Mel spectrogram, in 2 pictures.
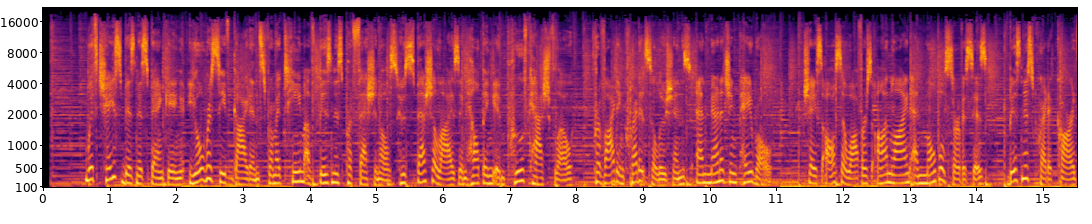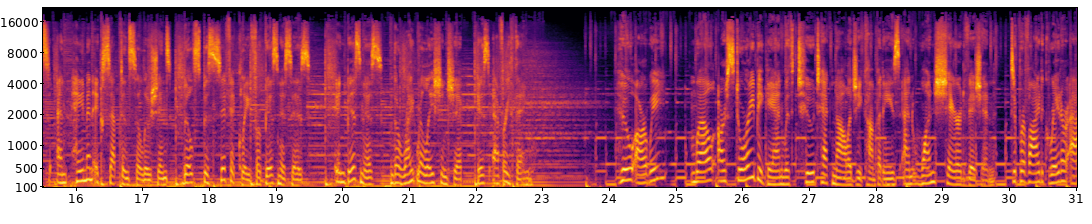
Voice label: Corporate Narration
